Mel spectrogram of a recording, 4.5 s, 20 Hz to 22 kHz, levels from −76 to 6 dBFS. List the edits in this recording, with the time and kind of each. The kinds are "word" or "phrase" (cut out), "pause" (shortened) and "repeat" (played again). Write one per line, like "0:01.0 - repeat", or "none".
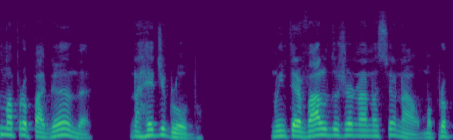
none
